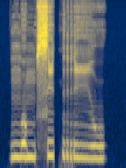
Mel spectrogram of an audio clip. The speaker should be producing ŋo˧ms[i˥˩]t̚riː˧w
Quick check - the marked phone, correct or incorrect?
correct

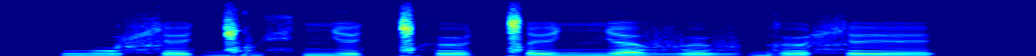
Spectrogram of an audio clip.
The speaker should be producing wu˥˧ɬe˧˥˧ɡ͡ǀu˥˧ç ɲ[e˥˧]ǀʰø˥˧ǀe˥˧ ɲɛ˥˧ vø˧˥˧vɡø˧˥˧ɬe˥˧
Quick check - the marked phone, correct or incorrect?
correct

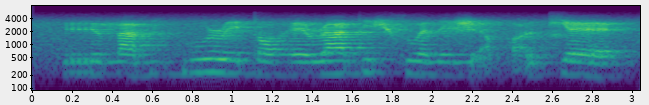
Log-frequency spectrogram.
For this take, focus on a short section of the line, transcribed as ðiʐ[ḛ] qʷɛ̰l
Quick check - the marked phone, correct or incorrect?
correct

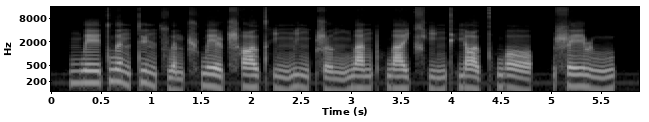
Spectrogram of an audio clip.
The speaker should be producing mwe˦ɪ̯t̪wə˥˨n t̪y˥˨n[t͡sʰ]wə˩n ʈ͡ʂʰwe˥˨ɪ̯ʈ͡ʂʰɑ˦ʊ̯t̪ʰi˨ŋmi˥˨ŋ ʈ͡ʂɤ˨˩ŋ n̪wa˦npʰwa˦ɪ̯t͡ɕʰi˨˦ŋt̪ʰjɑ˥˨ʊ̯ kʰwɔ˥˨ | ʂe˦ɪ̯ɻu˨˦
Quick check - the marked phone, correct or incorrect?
incorrect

